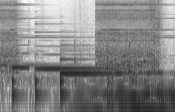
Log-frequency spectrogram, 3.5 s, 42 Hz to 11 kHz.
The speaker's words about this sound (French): Le 10 janvier 1929, après avoir assisté à une réunion politique, Tina et Julio Antonio s'apprêtent à rentrer chez eux quand ce dernier reçoit un mystérieux coup de téléphone.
